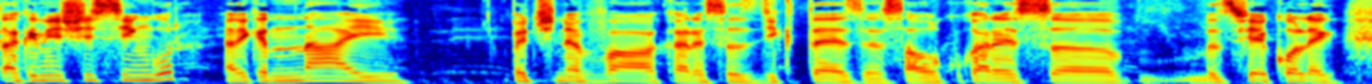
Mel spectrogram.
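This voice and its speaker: This man has an unremarkable speaking voice, pitched in the medium range with ordinary pitch variation. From Hunedoara, Romania. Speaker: magician. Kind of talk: casual chat.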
